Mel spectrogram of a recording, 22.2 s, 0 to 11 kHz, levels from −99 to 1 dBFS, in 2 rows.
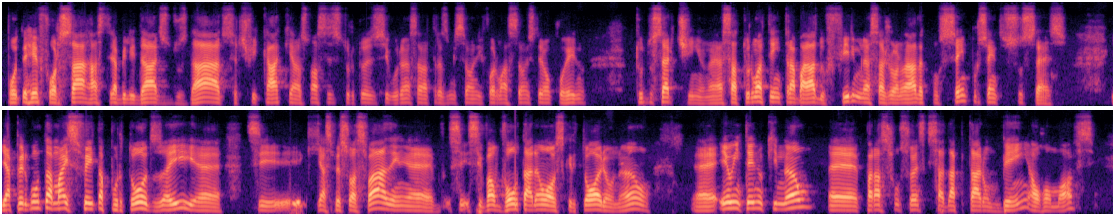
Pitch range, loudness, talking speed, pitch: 125-155 Hz, -19 LUFS, 190 wpm, 140 Hz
